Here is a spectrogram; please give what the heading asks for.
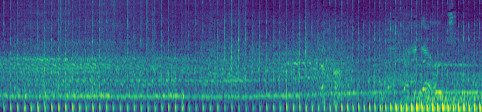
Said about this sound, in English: Don't stall out, tractor.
